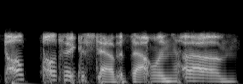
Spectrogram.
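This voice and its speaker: Dull, lo-fi sound with no room echo carries a man's mid-pitched voice. He talks as an expert panelist, casual but measured. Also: lively intonation, clean tone. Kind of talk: casual advisory talk. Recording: dull low-fidelity radio-like sound.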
